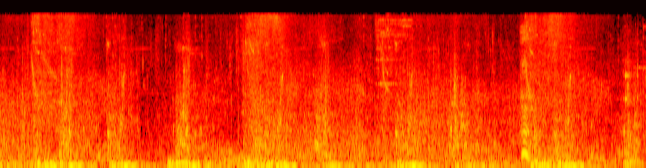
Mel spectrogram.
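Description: Magical sparkles shimmer and twinkle in bursts.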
